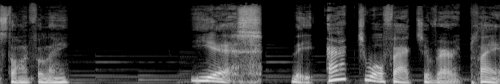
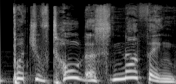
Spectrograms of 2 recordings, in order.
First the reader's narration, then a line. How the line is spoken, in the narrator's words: cried the doctor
